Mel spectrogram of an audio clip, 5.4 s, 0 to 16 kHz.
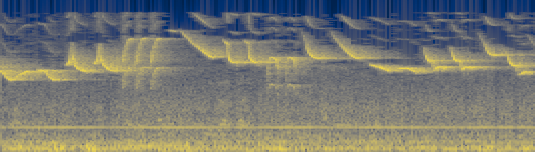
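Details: Black chestnut-bellied seed finch singing at a singing tournament in Florianópolis, Brazil, on 11 December 2011, placing second. It gives clear whistled notes that slide down and repeat in a quick, varied phrase. A steady low electrical hum runs underneath.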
